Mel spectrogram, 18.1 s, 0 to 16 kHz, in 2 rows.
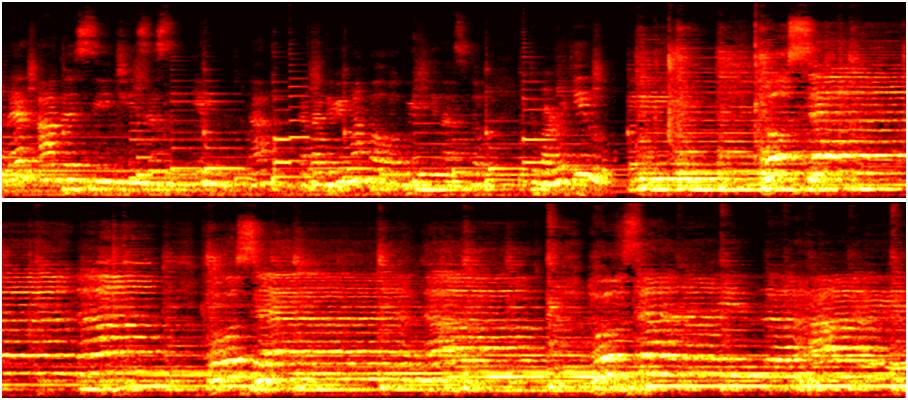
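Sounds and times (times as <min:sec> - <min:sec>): acoustic guitar: 0:00.0 - 0:18.0
women singing together: 0:06.4 - 0:18.0.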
